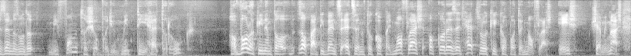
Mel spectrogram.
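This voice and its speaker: A man talks at a very fast pace with lively intonation and a fairly high pitch, over noticeable background noise. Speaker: panelist. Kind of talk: casual banter on a TV talk show.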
